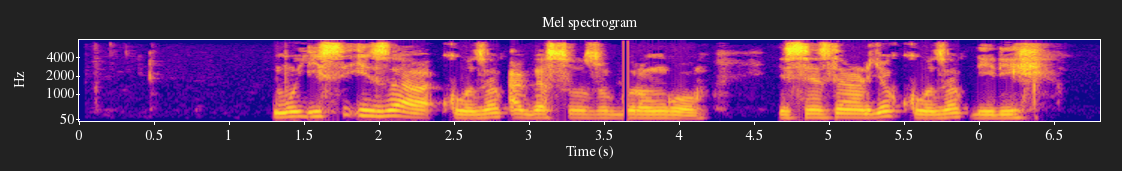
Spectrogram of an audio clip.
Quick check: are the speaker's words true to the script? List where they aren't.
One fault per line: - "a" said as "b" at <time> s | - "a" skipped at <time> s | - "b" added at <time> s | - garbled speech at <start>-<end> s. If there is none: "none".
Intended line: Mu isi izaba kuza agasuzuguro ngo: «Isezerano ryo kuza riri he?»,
none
